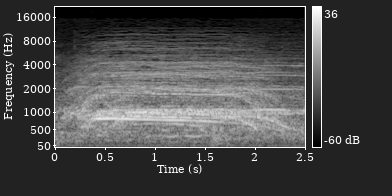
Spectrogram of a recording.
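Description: Women in a comedy club audience scream together in a loud, sustained wave of high-pitched shrieking and whooping that swells and holds for a couple of seconds.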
